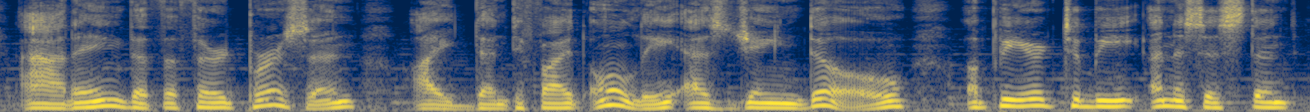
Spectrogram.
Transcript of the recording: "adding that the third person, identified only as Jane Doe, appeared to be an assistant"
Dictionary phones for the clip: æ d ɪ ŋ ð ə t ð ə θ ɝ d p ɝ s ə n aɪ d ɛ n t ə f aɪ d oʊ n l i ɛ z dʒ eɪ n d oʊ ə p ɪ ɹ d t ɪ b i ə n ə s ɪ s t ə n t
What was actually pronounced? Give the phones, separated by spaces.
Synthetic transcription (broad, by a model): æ d ɪ ŋ ð ə t ð ə θ ɝ d p ɝ s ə n aɪ d ɛ n t ə f aɪ d oʊ n l i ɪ z dʒ eɪ n d oʊ ə p ɪ ɹ d t ɪ b i ə n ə s ɪ s t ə n t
